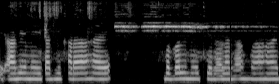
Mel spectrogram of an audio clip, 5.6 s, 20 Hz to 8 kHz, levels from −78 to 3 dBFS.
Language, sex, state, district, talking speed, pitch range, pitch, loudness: Hindi, female, Bihar, Purnia, 150 wpm, 200-210 Hz, 205 Hz, -24 LUFS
